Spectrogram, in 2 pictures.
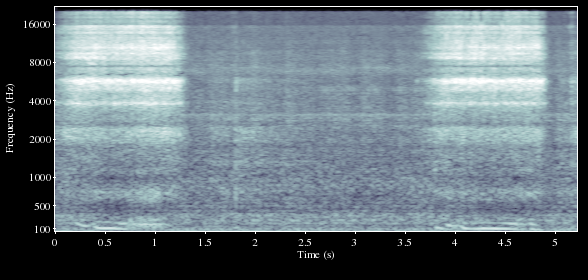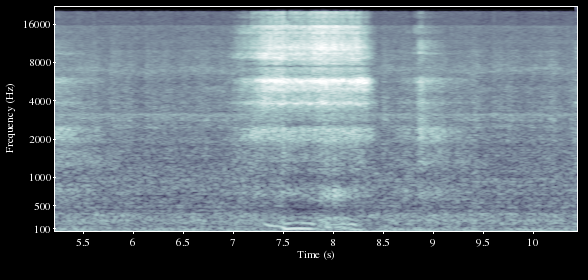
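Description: Loud, regular snoring on each breath in, about three breaths in ten seconds, roughly 17 a minute, with a steady rumbling background.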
